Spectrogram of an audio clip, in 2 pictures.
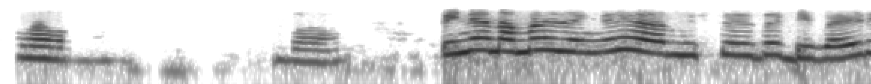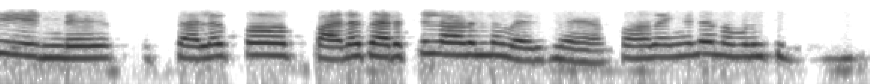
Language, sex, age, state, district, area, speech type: Malayalam, female, 18-30, Kerala, Idukki, rural, conversation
